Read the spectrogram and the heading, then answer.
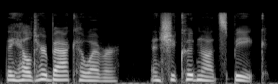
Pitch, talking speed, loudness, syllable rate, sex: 185 Hz, 215 wpm, -16 LUFS, 5.1 syllables/s, female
